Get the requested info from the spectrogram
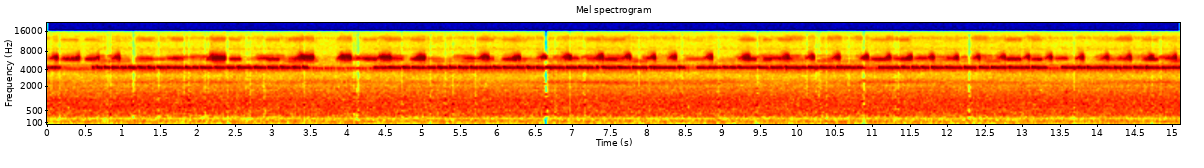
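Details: Night chorus of crickets on a warm summer evening: an unbroken shrill tone with rhythmic higher chirps repeating about three times a second, briefly pausing, then resuming steadily.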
